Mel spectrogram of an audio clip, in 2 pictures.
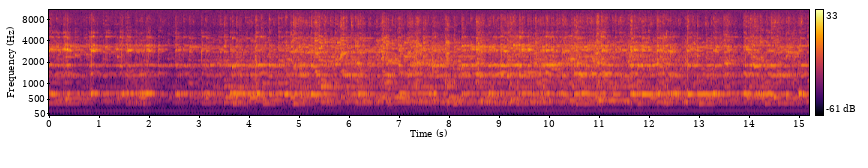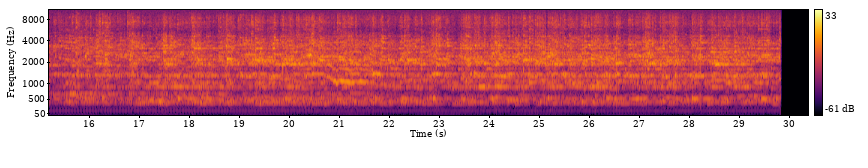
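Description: Many large metal bells worn on survakari mummers' costumes clanging and jangling together continuously as the mummers move.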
